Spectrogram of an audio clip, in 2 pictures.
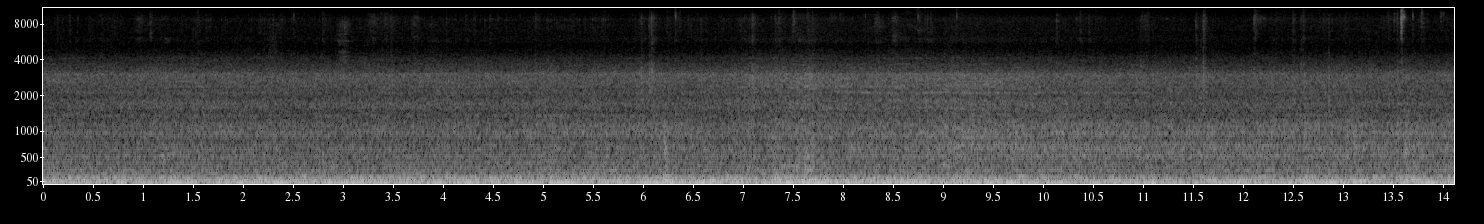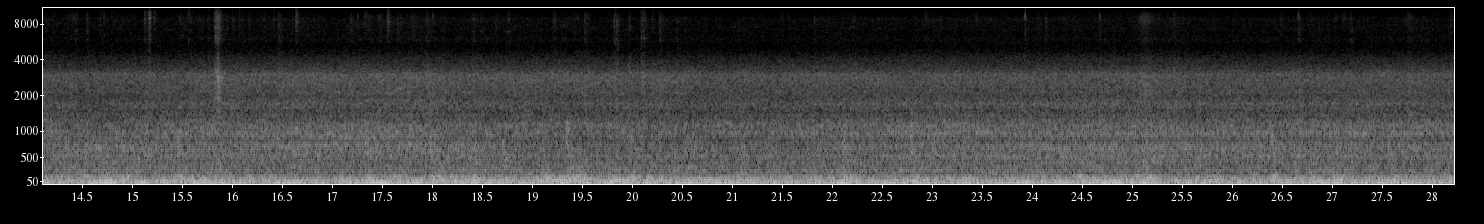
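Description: Passenger train running steadily at speed, heard from inside the carriage: a constant low rumble of wheels on the rails with a couple of faint clicks.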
